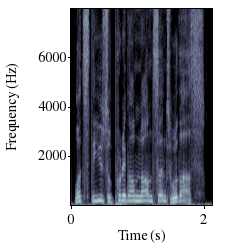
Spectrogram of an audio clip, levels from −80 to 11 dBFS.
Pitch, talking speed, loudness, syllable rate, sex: 185 Hz, 255 wpm, -17 LUFS, 6.7 syllables/s, male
